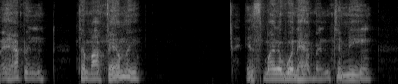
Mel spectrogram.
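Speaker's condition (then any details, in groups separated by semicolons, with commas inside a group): ALS; voice raspy at times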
